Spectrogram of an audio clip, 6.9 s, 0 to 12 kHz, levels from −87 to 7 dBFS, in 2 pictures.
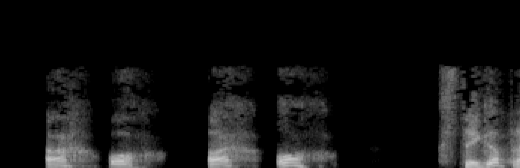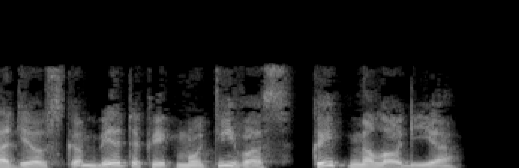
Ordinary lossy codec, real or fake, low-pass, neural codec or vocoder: MP3, 32 kbps; fake; 7.2 kHz; codec, 16 kHz, 1.1 kbps, Voila-Tokenizer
